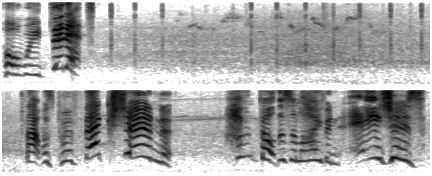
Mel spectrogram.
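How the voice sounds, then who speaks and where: A woman's voice: very high voice, animated, a little slow, pushed and bright, a little hiss or hum, heavily acted. A woman voicing a confident, spirited young gladiator and friendly battle partner in a video game. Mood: elated.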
